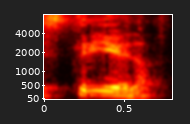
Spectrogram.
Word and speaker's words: ஸ்திரீயே: அது சரியான மொழி பெயர்ப்பு இஸ்திரியேதான் இஸ்திரி போடுறோம் அதான் சரியான சரியான உச்சரிப்பு இஸ்திரியே அப்படிா சொல்றோம் அதனால அவர் வந்து அம்மாவ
